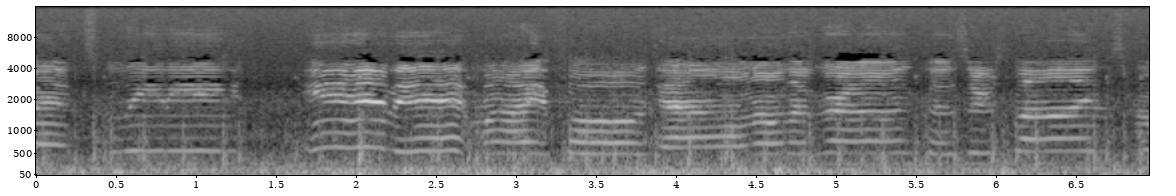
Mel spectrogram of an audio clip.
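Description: A woman singing a melody of held notes that slide up and down, over the steady low rumble of road noise inside a moving car.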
